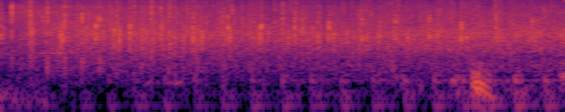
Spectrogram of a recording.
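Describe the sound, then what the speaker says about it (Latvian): A concert audience gives steady, dense applause for maestro Raimonds Pauls, an even wash of many hands clapping at moderate volume throughout. "Un es gribētu, lai mēs visi veltām maestro veselības aplausus."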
